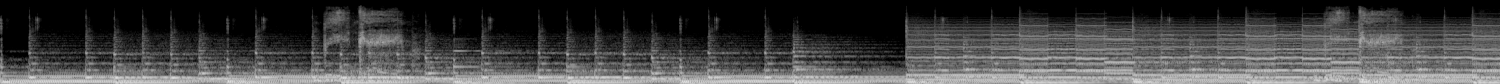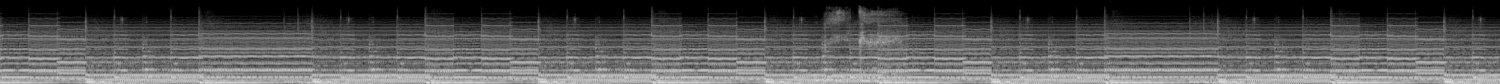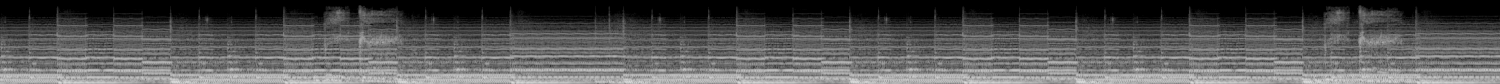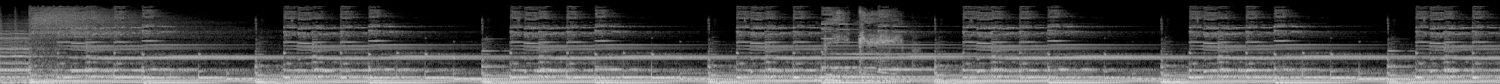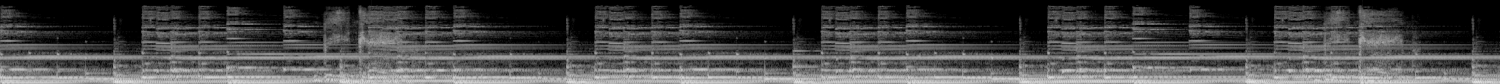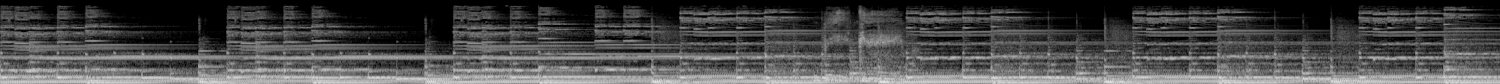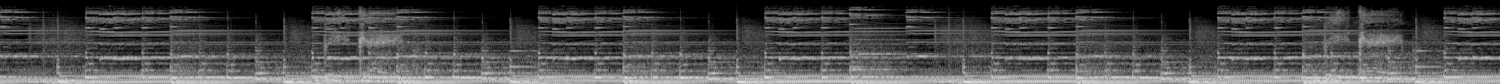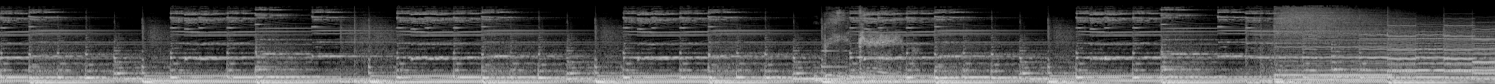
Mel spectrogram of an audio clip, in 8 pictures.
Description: Aeolian/Minor
scary
ominous
dark
suspense
eerie
playful
strings
drums
synthesiser
piano
percussion
horror
spooky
